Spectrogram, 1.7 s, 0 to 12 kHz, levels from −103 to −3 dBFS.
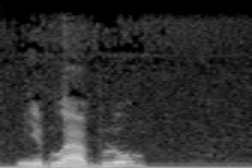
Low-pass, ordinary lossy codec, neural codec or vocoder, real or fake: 10.8 kHz; AAC, 64 kbps; vocoder, 44.1 kHz, 128 mel bands every 256 samples, BigVGAN v2; fake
